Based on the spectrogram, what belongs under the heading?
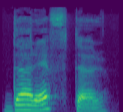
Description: Uttal: [där'ef:ter]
